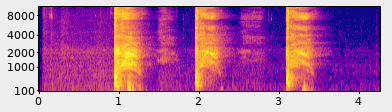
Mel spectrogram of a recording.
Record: {"three_cough_length": "4.3 s", "three_cough_amplitude": 32534, "three_cough_signal_mean_std_ratio": 0.29, "survey_phase": "beta (2021-08-13 to 2022-03-07)", "age": "18-44", "gender": "Female", "wearing_mask": "No", "symptom_none": true, "smoker_status": "Never smoked", "respiratory_condition_asthma": false, "respiratory_condition_other": false, "recruitment_source": "Test and Trace", "submission_delay": "1 day", "covid_test_result": "Negative", "covid_test_method": "RT-qPCR"}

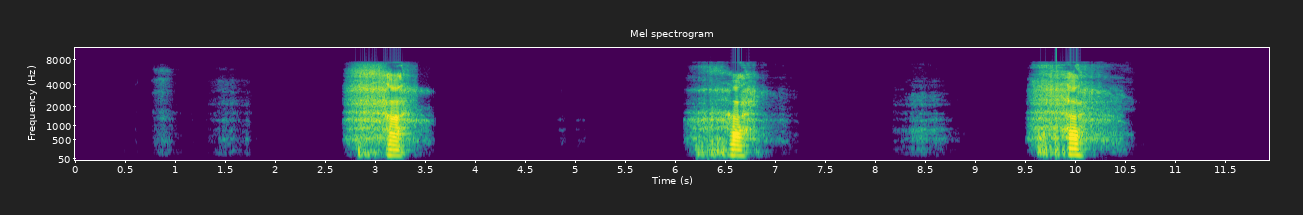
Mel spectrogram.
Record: {"exhalation_length": "11.9 s", "exhalation_amplitude": 29383, "exhalation_signal_mean_std_ratio": 0.23, "survey_phase": "beta (2021-08-13 to 2022-03-07)", "age": "45-64", "gender": "Male", "wearing_mask": "No", "symptom_cough_any": true, "smoker_status": "Never smoked", "respiratory_condition_asthma": false, "respiratory_condition_other": false, "recruitment_source": "Test and Trace", "submission_delay": "2 days", "covid_test_result": "Positive", "covid_test_method": "RT-qPCR"}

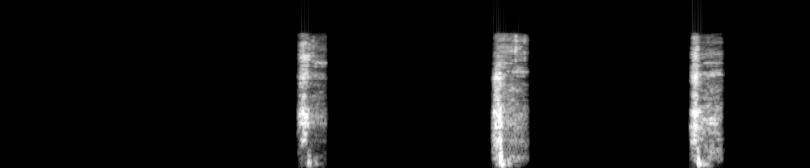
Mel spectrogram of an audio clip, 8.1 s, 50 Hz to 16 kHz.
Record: {"exhalation_length": "8.1 s", "exhalation_amplitude": 9631, "exhalation_signal_mean_std_ratio": 0.2, "survey_phase": "alpha (2021-03-01 to 2021-08-12)", "age": "45-64", "gender": "Female", "wearing_mask": "No", "symptom_none": true, "smoker_status": "Ex-smoker", "respiratory_condition_asthma": false, "respiratory_condition_other": false, "recruitment_source": "REACT", "submission_delay": "2 days", "covid_test_result": "Negative", "covid_test_method": "RT-qPCR"}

